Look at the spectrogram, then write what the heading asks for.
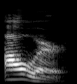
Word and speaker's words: hour: para você ver ch agora veja bem our é pronuncio eu não falo salvar eu digo our então eu vou usar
